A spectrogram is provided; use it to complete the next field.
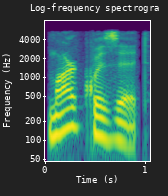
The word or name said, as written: marquisate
